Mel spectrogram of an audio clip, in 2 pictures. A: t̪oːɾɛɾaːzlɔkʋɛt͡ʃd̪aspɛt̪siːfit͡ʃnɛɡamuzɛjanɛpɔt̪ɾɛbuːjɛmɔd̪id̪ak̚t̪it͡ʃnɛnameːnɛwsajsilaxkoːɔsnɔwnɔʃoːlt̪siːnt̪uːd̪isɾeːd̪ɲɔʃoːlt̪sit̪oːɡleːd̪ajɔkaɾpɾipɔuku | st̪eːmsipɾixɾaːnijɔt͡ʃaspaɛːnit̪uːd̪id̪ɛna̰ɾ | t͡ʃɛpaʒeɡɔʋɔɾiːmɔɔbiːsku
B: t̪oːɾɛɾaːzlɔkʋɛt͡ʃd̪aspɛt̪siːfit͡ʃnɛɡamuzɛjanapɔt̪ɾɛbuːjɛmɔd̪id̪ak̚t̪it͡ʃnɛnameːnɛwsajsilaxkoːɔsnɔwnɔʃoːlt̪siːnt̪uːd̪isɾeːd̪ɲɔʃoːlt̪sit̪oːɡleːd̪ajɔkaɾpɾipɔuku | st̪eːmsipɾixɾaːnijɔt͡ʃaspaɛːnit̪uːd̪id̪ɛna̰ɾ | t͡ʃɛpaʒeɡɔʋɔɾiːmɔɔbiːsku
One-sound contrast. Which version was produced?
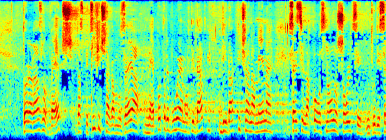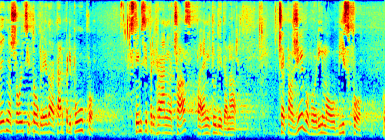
A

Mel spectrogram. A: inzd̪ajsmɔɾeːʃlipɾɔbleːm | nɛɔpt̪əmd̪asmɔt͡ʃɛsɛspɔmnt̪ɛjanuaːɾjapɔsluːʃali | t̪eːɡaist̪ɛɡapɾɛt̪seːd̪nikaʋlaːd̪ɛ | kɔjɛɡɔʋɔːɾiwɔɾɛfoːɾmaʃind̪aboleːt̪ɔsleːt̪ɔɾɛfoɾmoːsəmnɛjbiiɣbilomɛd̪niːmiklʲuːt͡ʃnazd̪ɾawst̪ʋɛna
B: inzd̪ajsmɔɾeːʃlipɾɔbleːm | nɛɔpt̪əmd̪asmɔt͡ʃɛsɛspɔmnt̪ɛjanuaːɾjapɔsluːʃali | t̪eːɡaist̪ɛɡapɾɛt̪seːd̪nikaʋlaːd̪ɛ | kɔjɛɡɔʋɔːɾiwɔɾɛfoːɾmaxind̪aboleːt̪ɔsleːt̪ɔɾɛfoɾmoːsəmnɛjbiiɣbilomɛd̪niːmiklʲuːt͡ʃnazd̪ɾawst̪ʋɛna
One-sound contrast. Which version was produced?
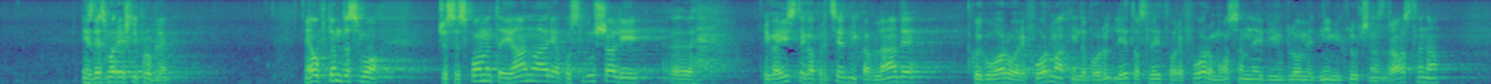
B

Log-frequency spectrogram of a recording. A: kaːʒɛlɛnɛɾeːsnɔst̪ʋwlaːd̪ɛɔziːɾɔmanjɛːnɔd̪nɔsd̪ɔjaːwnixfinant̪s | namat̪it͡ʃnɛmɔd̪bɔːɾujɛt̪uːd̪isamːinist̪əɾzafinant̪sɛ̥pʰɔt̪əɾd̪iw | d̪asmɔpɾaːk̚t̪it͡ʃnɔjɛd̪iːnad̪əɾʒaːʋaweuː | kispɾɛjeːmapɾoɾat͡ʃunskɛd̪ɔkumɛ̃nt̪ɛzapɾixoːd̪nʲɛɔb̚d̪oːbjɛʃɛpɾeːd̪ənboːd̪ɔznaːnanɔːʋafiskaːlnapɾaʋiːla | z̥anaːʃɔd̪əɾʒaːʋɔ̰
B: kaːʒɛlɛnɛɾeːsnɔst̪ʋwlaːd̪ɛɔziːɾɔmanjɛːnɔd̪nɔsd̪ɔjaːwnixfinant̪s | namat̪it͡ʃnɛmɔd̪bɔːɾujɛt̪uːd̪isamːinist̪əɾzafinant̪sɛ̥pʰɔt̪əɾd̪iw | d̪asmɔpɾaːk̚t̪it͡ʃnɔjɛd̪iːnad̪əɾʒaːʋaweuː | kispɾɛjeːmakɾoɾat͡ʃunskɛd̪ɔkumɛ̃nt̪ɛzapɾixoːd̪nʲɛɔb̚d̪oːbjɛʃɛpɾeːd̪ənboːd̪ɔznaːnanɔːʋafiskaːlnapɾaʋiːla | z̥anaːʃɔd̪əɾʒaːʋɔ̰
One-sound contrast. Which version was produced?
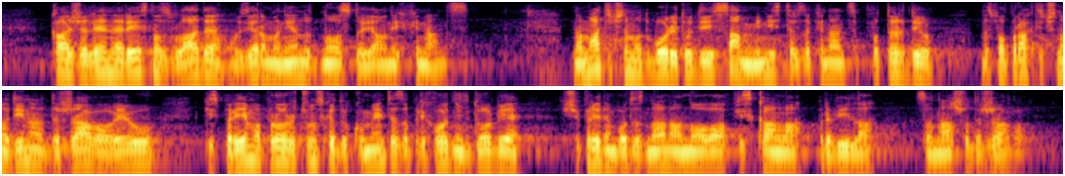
A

